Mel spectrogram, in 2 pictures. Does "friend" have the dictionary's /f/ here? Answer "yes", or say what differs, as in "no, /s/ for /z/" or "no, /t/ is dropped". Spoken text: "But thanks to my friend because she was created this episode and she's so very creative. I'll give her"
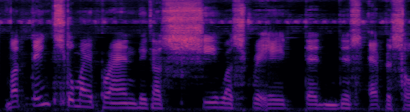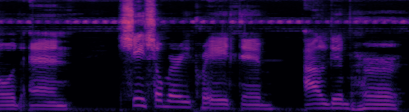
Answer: no, /p/ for /f/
